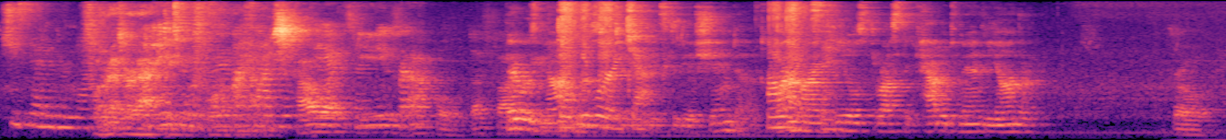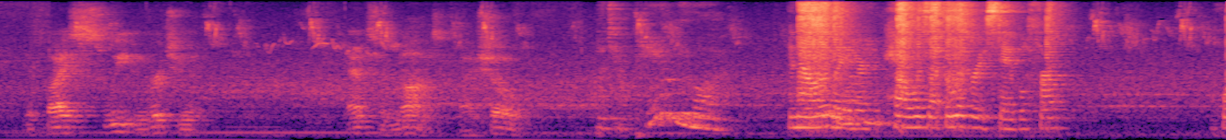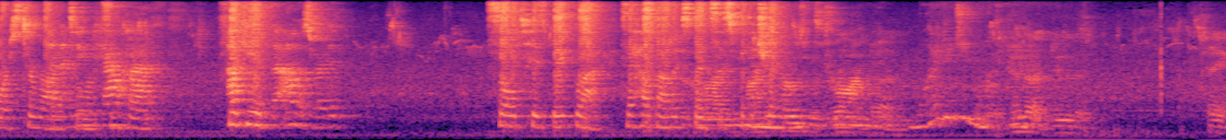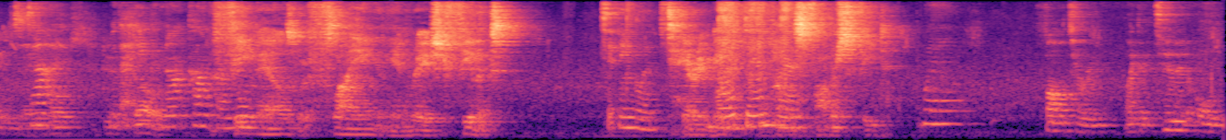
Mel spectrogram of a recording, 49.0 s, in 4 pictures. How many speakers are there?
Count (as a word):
six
